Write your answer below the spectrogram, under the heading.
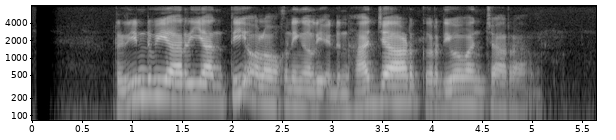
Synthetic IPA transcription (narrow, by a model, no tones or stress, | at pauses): rilindwiaɾijant̪iɔlɔhkəniŋaliɛdənɦad͡ʒarkɨrdiwawaɲt͡ʃaɾa̰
